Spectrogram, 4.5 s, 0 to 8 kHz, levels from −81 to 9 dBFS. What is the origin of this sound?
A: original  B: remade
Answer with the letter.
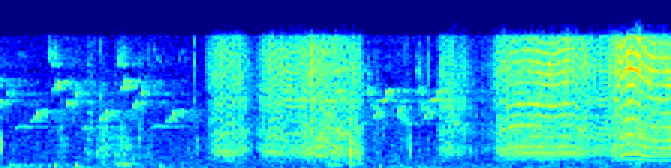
A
